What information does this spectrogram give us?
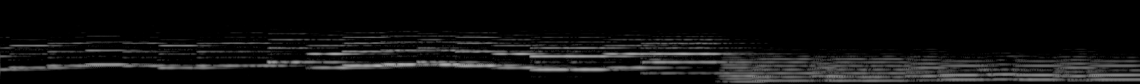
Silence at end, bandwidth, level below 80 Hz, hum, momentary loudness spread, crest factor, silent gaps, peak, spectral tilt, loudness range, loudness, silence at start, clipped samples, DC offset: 0 s; 8.4 kHz; -90 dBFS; none; 13 LU; 12 dB; none; -20 dBFS; -5.5 dB/octave; 11 LU; -31 LUFS; 0 s; under 0.1%; under 0.1%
